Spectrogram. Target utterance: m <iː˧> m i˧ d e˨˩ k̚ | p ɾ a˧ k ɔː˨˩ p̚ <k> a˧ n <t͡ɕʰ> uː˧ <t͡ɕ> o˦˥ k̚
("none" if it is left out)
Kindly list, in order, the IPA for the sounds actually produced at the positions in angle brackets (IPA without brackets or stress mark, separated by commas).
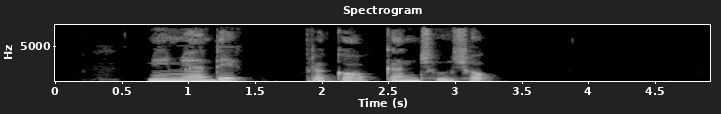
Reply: iː˧, k, t͡ɕʰ, t͡ɕʰ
